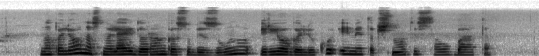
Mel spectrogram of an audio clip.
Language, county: Lithuanian, Kaunas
